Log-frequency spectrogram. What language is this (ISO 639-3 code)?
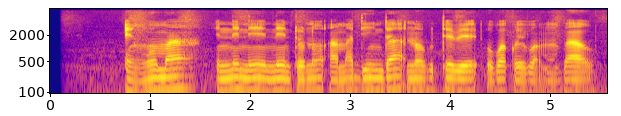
lug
